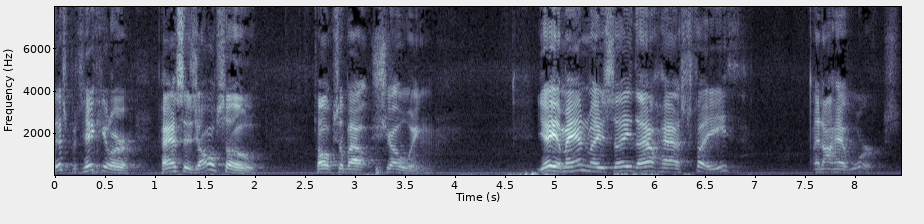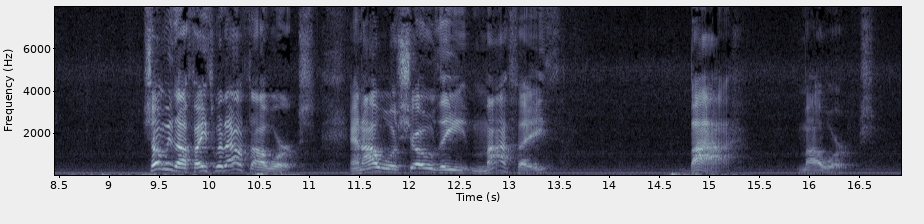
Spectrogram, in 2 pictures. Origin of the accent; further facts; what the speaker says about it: Missouri, United States; I am from Missouri. You've got to show me.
